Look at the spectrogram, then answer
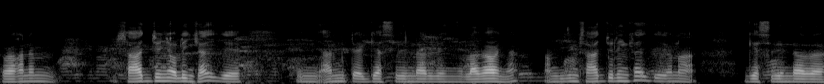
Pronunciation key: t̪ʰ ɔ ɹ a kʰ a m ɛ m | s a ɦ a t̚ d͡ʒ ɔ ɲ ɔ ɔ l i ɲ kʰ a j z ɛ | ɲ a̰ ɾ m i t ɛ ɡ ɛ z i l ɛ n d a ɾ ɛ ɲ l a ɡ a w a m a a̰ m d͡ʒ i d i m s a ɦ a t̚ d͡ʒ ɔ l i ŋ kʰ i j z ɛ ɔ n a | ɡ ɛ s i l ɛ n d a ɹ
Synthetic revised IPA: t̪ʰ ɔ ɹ a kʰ a n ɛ m | s a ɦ a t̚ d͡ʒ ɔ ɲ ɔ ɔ l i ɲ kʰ a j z ɛ | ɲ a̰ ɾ m i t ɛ ɡ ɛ s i l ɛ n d a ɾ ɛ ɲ l a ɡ a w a ɲ a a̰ m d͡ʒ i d i m s a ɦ a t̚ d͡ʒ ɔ l i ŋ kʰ a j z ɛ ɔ n a | ɡ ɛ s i l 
